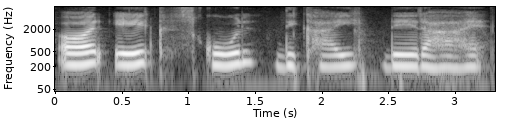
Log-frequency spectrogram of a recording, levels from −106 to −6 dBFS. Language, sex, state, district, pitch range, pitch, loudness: Hindi, female, Himachal Pradesh, Shimla, 200-225 Hz, 215 Hz, -19 LUFS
